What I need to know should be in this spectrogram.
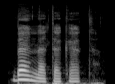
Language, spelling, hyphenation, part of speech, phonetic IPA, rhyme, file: Hungarian, benneteket, ben‧ne‧te‧ket, pronoun, [ˈbɛnːɛtɛkɛt], -ɛt, Hu-benneteket.ogg
- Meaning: synonym of titeket, accusative of ti (“you, you all, you guys”) (as the direct object of a verb)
